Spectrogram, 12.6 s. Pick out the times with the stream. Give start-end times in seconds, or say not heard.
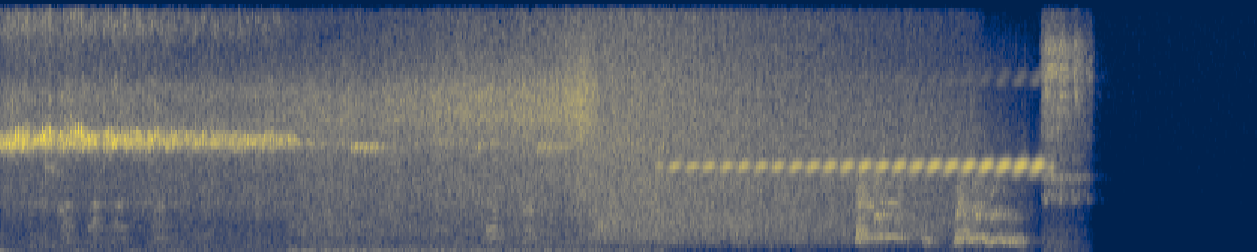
0.0-10.4.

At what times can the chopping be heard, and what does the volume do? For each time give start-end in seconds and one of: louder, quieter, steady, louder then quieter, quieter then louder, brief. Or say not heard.
not heard.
